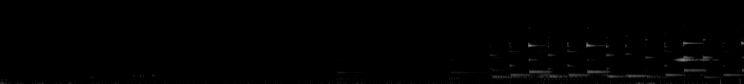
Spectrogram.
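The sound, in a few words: phone ringing on incoming video call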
